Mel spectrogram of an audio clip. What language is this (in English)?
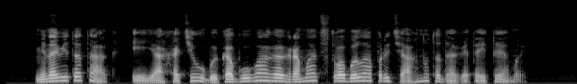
Belarusian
